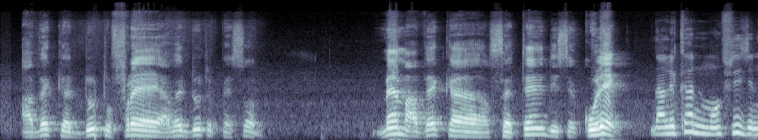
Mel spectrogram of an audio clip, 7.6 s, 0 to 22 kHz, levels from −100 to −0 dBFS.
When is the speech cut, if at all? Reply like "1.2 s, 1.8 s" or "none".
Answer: 6.3 s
